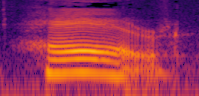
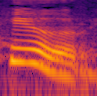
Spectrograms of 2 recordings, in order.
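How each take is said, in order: First: The vowel glides from e into a schwa. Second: The vowel stays single without gliding. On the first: The speaker calls it right. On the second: The speaker calls it wrong.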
